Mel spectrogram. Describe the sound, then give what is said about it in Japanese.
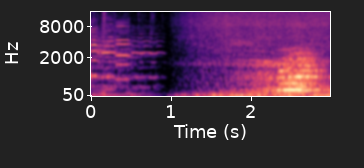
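After a brief steady tone fades out, a cow on a dairy farm in Yufuin, whose milk is used to make cheese, lets out one long, drawn-out moo that swells louder toward the end, clear, with no talking. “牛たちが私たちの一生懸命なんか好奇心旺盛の目で見てますけれども、こちらの場所っていうのはどういう場所になりますか？”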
